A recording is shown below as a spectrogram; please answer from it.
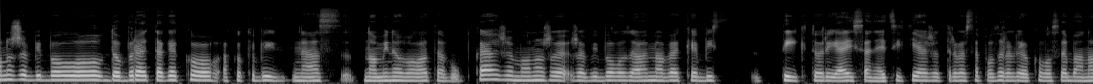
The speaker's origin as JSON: {"language": "Slovak", "town": "Stará Turá", "region": "Trenčín Region", "country": "Slovakia", "lives_now": "Modra, Slovakia", "said": "ja žijem v Modre, som zo Starej Turej"}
